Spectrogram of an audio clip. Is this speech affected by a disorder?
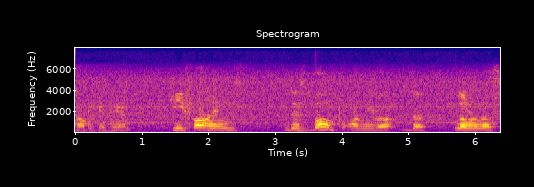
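Yes: cerebral palsy.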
